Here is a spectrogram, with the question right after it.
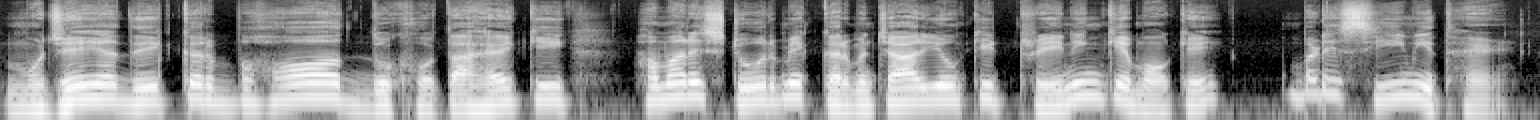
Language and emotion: Hindi, sad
